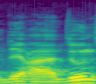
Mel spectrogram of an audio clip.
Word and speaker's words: Dehradun: Les associations, nous aurons des associations malgaches, indiennes, notamment les enfants de Dehradun, c'est comme ça qu'on prononce, Alexis, qui est sur Saint-Nazaire et qui a monté une école dans ce village en Inde.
